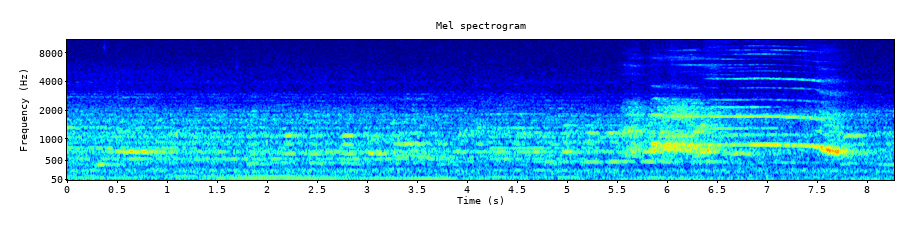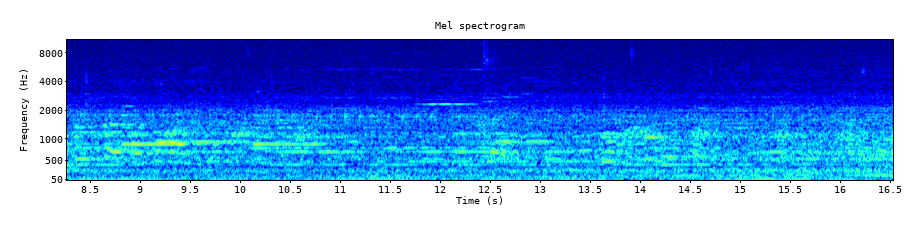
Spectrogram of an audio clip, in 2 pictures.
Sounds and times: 0.0s chichens in a close courtyard 16.5s
0.0s van with music passing by 16.5s

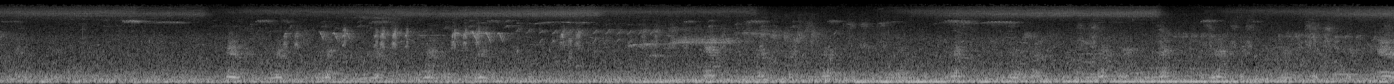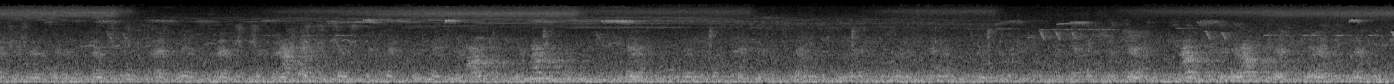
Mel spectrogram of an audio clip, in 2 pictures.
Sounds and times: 0.0s creek 27.8s
0.0s green frogs (Rana clamitans) 27.8s
14.9s dogs 24.0s
24.6s dogs 27.8s

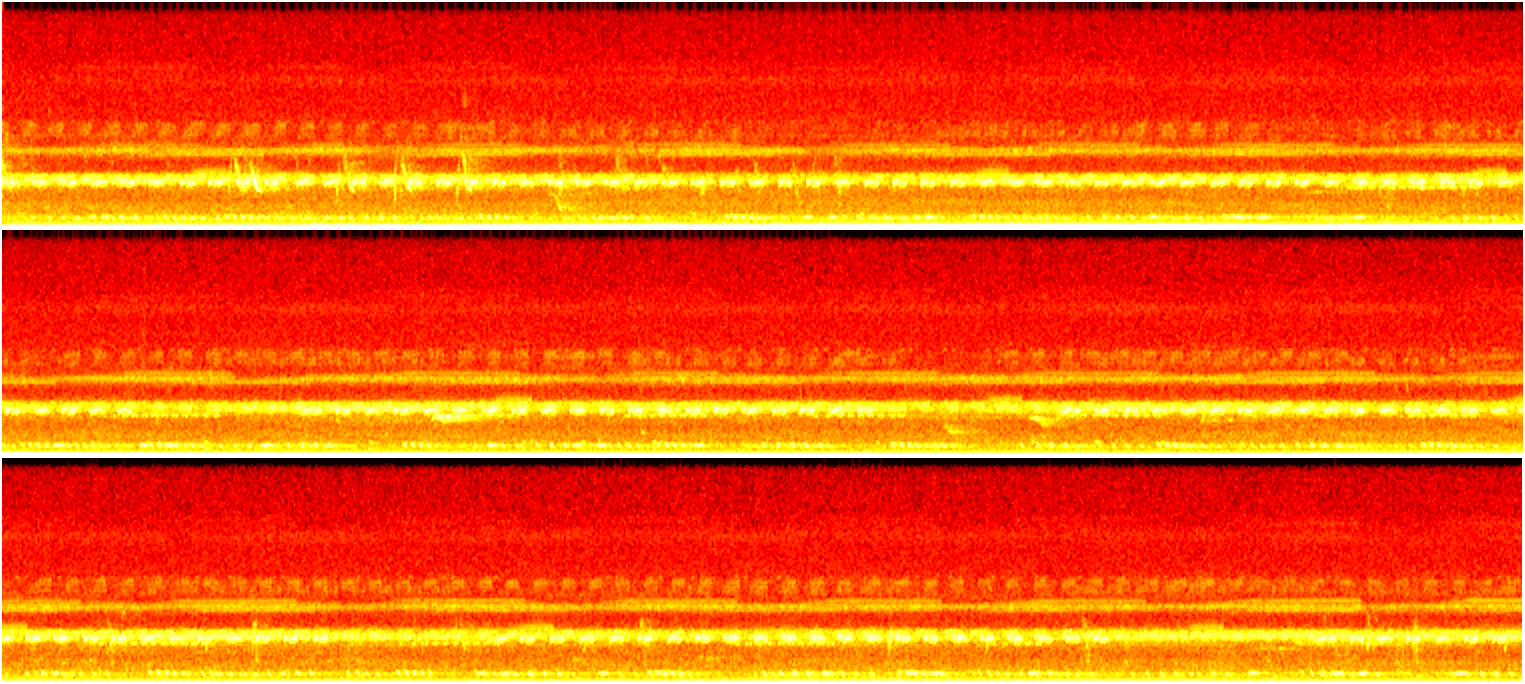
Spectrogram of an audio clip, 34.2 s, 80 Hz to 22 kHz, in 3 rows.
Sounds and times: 0.0s Insects sounds 34.2s

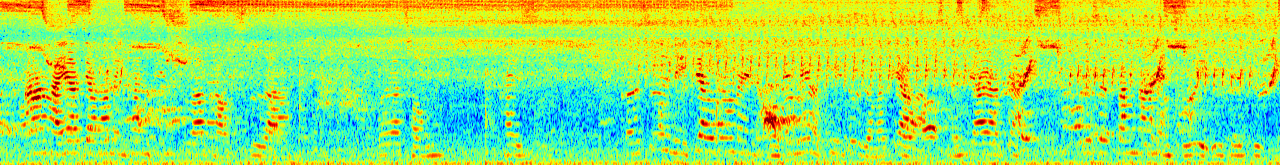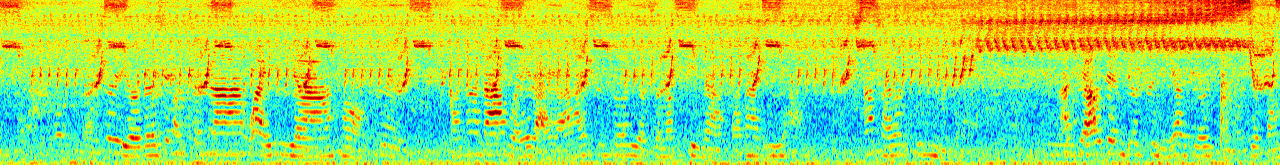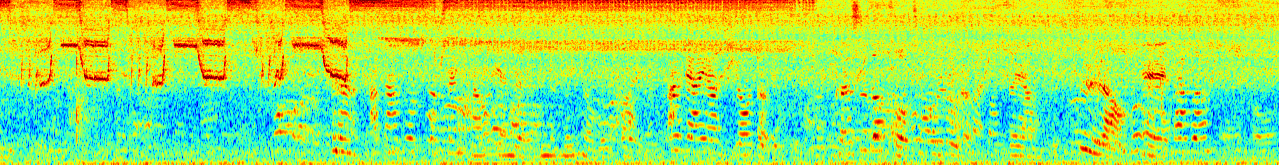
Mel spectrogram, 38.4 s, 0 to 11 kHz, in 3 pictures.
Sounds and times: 0.0s Birds 38.3s
0.0s Two women are sharing religion 38.3s

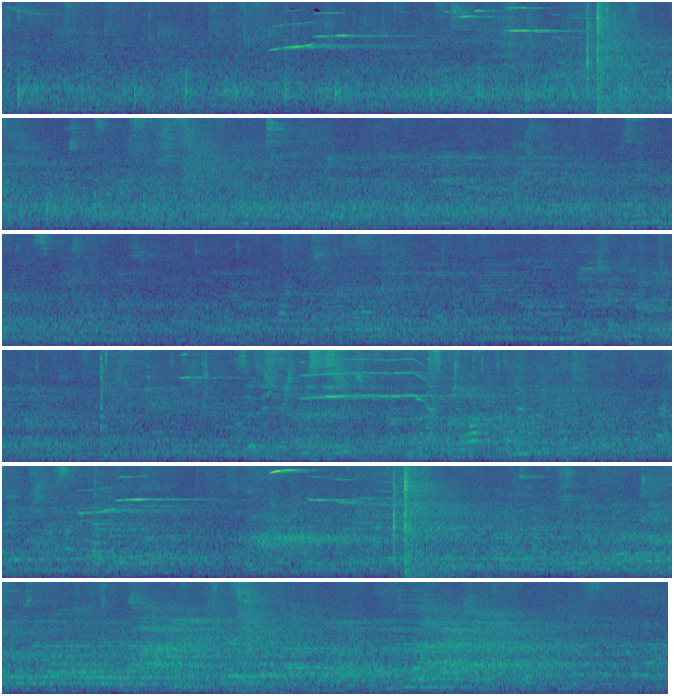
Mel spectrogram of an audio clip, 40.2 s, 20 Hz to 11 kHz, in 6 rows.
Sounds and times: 2.6s sqeaking doors 6.6s

